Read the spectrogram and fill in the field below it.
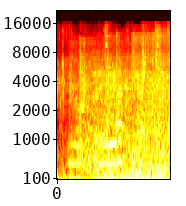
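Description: Honking from a goose in a multiplayer video game, a few nasal honks played close and fairly loud over a faint game background, with no speech.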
